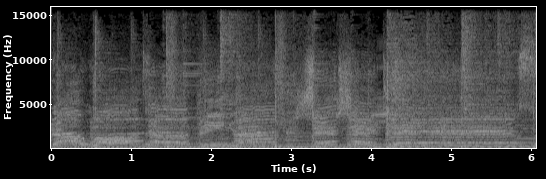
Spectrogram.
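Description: A worship band performing a Mandarin Christian song: several voices singing the melody together over band accompaniment, with a long held note in the second half.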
